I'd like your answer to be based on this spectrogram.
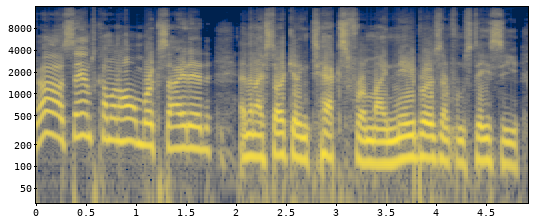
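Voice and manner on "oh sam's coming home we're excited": mock excited. Mocking excited neighbors.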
